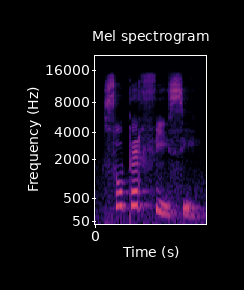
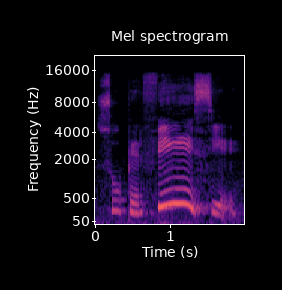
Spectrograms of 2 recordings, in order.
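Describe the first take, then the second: First: Said in the usual way. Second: "Superfície" called very slowly, FÍ drawn out; calling out the word. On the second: Shown as a demonstration. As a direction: call "Superfície", holding the stressed FÍ long. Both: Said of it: "Vamos chamar".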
